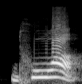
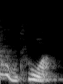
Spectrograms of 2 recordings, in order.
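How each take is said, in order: First: धुआं with dhū drawn out; wrong long vowel. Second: धुआं low and soft, quick dhu; correct short vowel. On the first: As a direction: stretch dhūū in धुआं. (धुआं में ऊ खींचकर) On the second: (धुआं में छोटा उ) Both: Shown as a demonstration. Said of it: "धुआं का क्या हो गया?".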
